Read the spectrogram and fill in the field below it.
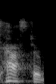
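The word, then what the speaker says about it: Hastur: It's Haster, by the way.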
